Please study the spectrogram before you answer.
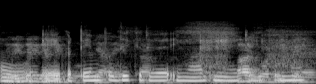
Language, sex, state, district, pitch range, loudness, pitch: Rajasthani, female, Rajasthan, Churu, 170-190 Hz, -16 LUFS, 180 Hz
